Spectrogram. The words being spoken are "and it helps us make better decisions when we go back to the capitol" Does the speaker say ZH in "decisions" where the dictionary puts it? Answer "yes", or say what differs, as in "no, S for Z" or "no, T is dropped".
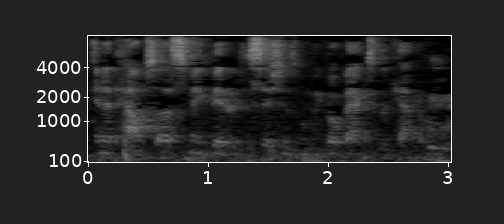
yes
